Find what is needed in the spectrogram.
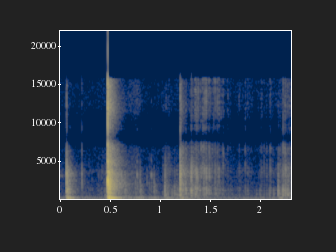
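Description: Frisket masking film being peeled off a painted canvas: a sharp click about half a second in as the edge lifts, then light crackling as the film comes away.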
